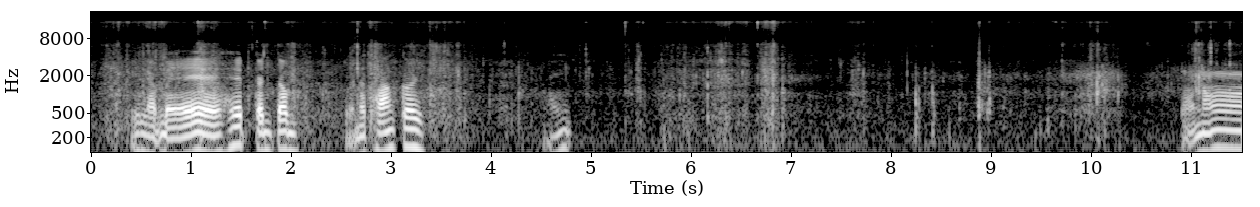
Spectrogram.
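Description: Leaves rustle as a hand pushes through a shrub.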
